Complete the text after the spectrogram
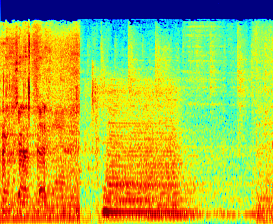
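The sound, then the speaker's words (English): A loud, blaring horn blaster air horn echoes down a tunnel in one sustained, low, brassy blast lasting a couple of seconds, preceded by a burst of rough background noise and a brief lull. “Horn blaster, shocker.”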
